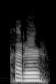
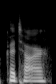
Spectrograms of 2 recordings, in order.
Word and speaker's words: Qatar: And just so you know, it can be pronounced Qatar or Qatar. We heard it both ways.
